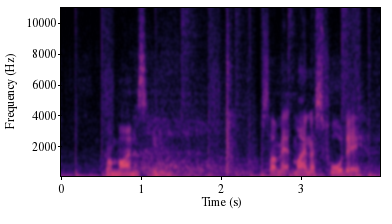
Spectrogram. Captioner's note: laughter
